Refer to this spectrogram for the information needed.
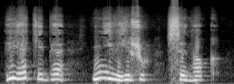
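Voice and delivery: a crone pretending she can't find him; worried old witch. Old woman searching for invisible Charlie, worried crone call.

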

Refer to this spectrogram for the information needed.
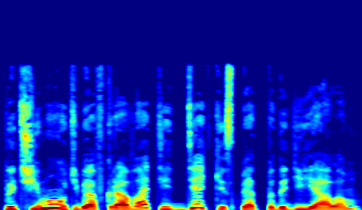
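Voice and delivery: lightly voiced inquisitive boy; a child demanding an explanation; little brother. A narrator's reading. Brother stares at his sister, puzzled boyish question. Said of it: "уставился на неё братик".

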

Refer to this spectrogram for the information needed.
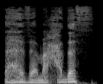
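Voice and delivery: ordinary delivery

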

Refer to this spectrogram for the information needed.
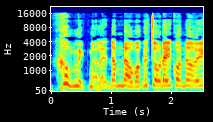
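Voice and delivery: put-on high, keening wail for a lost child; wailing mother. Mother wails over her missing son, high crying. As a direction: cry it out like a mother in despair. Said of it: "Bà vừa nói, vừa bật khóc".

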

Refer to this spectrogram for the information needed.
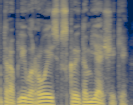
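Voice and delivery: ordinary delivery

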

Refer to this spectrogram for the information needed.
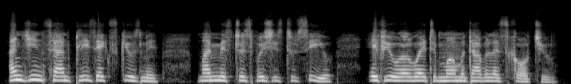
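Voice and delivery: high-pitched, courteous servant voice; lifted, deferential female voice; polite maid. Acted. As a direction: play a maid respectfully passing on a message. Maid delivers a message.

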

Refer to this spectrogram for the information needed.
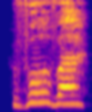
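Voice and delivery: high, loud delighted squeal; excited cry. A narrator's reading. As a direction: squeal his name happily. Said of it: "выдохнула мне в ухо Лена".

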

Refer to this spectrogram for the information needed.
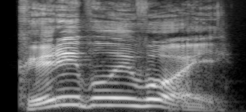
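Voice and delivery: loud, slow, high battle cry; shouting. A narrator's reading. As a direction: belt out the skill name. Calling out skill name.

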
